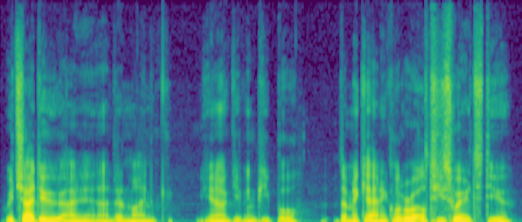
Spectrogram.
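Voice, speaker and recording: South African musician, low gravelly voice, dry sound, loose rambling storyteller. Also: male voice, little pitch movement, brisk, a little mellow, no room sound. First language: Afrikaans. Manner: rambling, with many fillers and restarts. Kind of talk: casual livestream storytelling.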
